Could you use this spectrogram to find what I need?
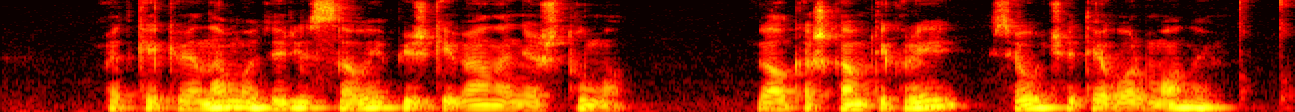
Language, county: Lithuanian, Vilnius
